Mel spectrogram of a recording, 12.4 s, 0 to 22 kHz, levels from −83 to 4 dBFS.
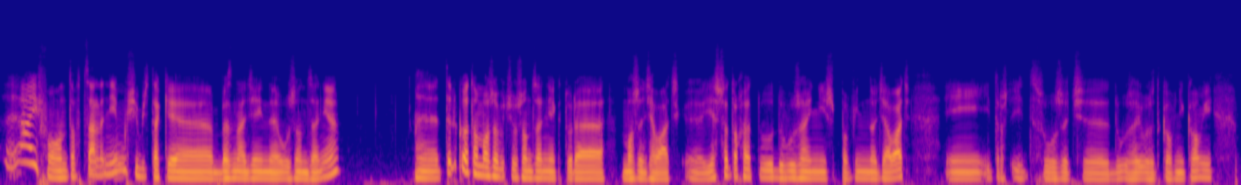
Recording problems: muffled; slightly; fading above 3 kHz

